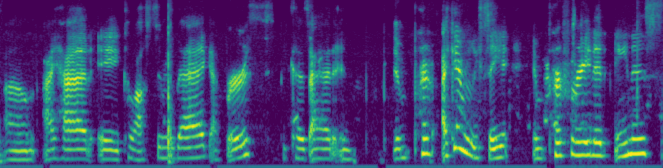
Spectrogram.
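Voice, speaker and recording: A woman's normal speaking voice at medium pitch, with lively intonation and a fairly slow pace. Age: 20s. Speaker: IBD patient sharing her story. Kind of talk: patient interview.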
